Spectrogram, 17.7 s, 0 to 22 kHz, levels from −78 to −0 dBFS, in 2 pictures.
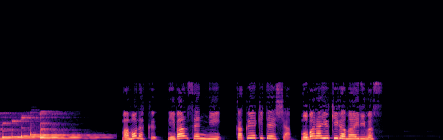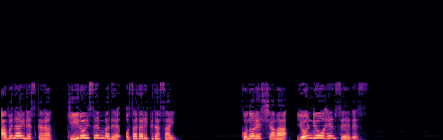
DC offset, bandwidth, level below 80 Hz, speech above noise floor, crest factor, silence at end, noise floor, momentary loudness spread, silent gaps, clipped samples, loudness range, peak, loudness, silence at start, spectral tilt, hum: under 0.1%; 9.4 kHz; -74 dBFS; 58 dB; 20 dB; 1.7 s; -77 dBFS; 13 LU; none; under 0.1%; 3 LU; 0 dBFS; -19 LUFS; 0 s; -4.5 dB/octave; none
